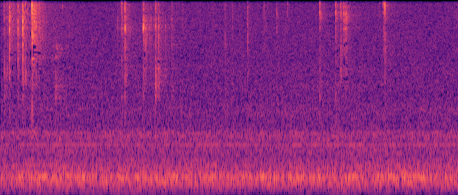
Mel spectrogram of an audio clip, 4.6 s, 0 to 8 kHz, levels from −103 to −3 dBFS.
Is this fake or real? real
